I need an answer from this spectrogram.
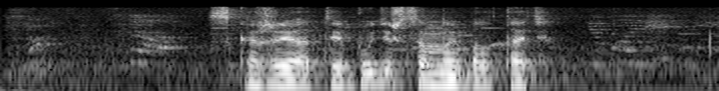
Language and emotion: Russian, neutral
